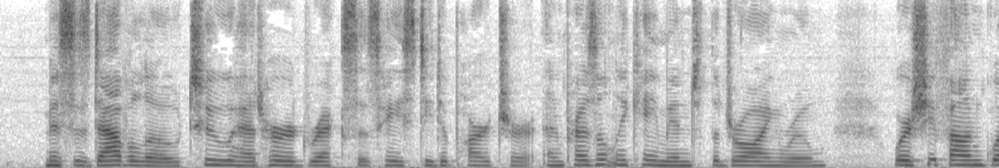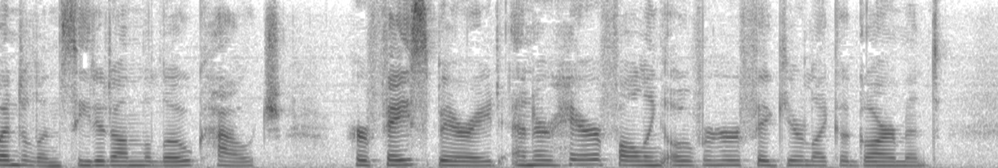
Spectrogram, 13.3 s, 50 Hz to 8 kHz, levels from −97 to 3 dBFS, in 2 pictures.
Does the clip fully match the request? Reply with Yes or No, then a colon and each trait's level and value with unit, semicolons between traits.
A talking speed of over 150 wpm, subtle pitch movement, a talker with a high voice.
Yes: average, 165 wpm; narrow, 2.1 semitones; high, 205 Hz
